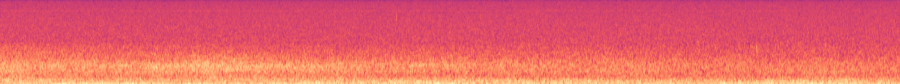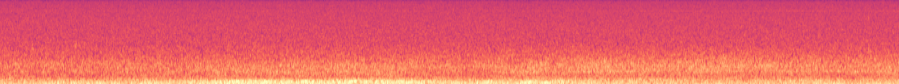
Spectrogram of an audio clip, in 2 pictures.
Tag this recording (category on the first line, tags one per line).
Soundscapes > Nature
natural-soundscape
raspberry-pi
field-recording
data-to-sound
sound-installation
Dendrophone
artistic-intervention
modified-soundscape
nature
soundscape
weather-data
phenological-recording
alice-holt-forest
